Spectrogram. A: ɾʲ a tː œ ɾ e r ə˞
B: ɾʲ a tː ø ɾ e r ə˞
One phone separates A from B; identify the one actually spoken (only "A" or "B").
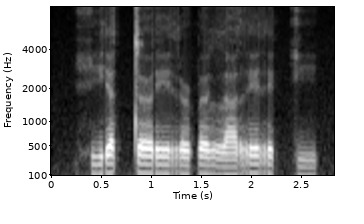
A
